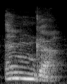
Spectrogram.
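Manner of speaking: inga as two sounds, ing then ga; hard g in inga. Shown as a demonstration. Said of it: "'cause that's two sounds".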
